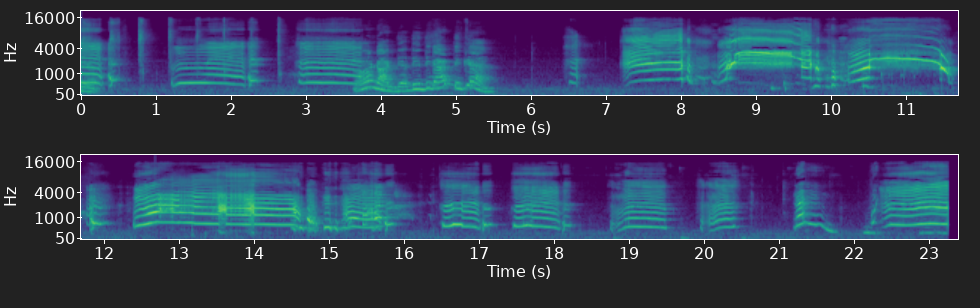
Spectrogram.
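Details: A baby cries in repeated high-pitched wails separated by brief pauses for breath; infant cry.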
